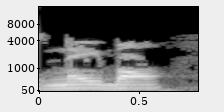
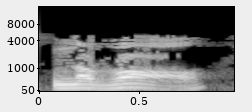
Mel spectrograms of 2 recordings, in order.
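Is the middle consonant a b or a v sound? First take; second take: b; v. First: The middle consonant is a b sound. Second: The middle consonant is a v sound. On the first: This is the usual transliterated form. The speaker calls it wrong. "It's transliterated as Nabal" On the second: This is the actual Hebrew form. The speaker calls it right. "but it's Naval"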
